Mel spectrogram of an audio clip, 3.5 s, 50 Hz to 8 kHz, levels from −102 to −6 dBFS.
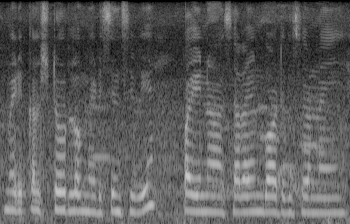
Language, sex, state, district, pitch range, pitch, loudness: Telugu, female, Andhra Pradesh, Guntur, 210-230 Hz, 215 Hz, -36 LUFS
